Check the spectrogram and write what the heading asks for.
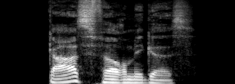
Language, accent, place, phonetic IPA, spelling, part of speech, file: German, Germany, Berlin, [ˈɡaːsˌfœʁmɪɡəs], gasförmiges, adjective, De-gasförmiges.ogg
- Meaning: strong/mixed nominative/accusative neuter singular of gasförmig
